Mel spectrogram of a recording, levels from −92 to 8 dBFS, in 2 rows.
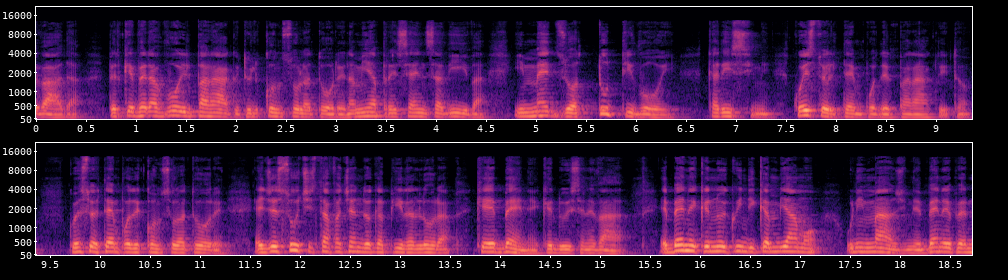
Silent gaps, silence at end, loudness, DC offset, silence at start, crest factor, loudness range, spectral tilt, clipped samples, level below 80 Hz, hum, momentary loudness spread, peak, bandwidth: none; 0 s; -22 LUFS; under 0.1%; 0 s; 18 dB; 4 LU; -7 dB/octave; under 0.1%; -62 dBFS; none; 10 LU; -4 dBFS; 13.5 kHz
